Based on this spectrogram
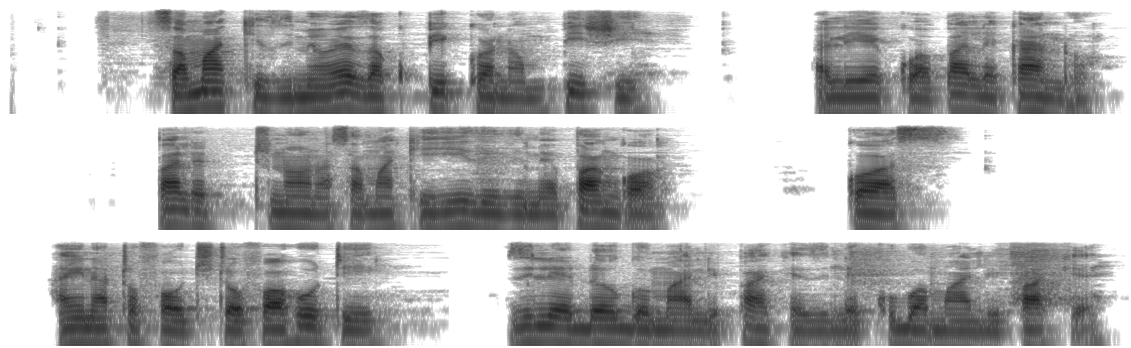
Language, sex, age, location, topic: Swahili, male, 18-24, Kisumu, finance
